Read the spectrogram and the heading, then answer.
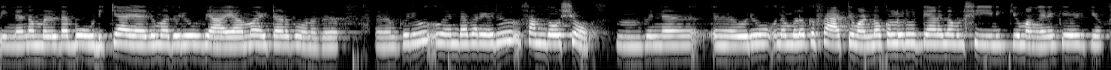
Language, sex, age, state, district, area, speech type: Malayalam, female, 18-30, Kerala, Ernakulam, rural, spontaneous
